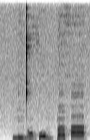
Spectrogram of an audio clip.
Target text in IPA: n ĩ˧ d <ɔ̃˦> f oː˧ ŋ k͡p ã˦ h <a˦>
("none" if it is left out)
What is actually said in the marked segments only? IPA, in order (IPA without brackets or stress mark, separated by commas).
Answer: ɔ̃˧, a˦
